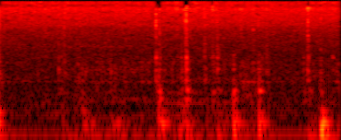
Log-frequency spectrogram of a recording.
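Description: Someone types words on a computer keyboard, a handful of separate soft key taps landing irregularly, close by over a faint room hiss.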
